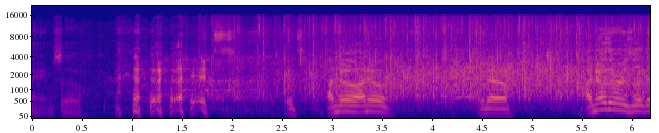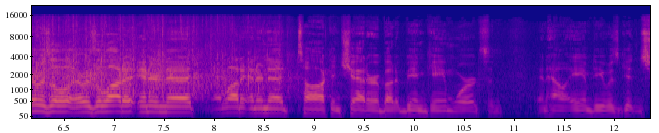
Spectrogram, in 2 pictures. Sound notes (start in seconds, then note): 1.4 audience clapping, cheering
